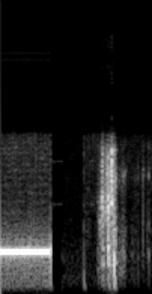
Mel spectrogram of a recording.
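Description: A steady telephone dial tone hums for under a second, then cuts off, followed by a few faint clicks and a short burst of dialing noise.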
